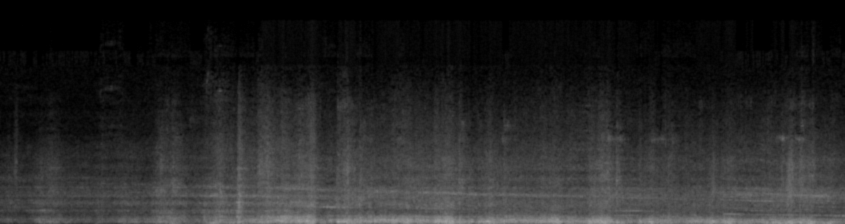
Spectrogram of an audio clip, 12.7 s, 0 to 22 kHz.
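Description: A suburban train at Hawthorn Station, platform 1, rumbles loud and close with clickety-clack wheel beats and a faint squeal, building steadily as it moves along the platform.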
